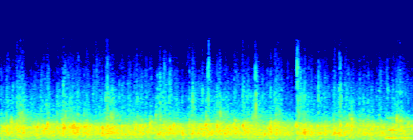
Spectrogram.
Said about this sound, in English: Give him a round of applause if you would, as a sign of welcome.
